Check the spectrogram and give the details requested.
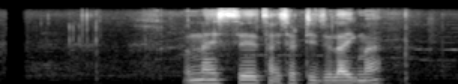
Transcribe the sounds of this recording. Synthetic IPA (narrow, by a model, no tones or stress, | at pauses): unːajsːet͡sʰʌ̃j̃sʌʈʰːid͡zulajma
